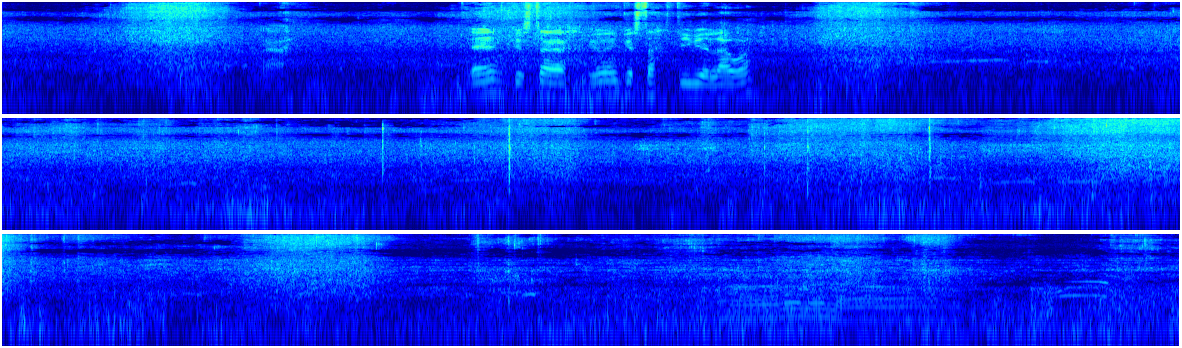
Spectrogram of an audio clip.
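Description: Small waves lap steadily on the shore.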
